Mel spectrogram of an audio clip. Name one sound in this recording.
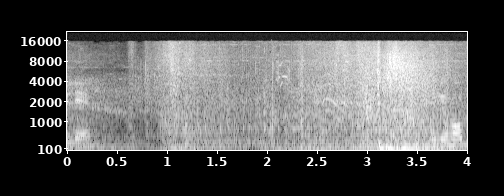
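Magic spells whoosh and zap in a fast battle.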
